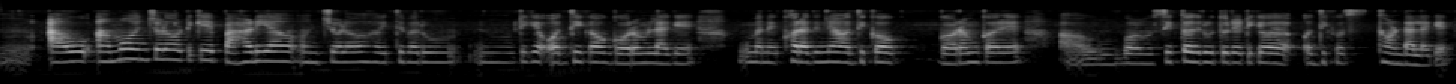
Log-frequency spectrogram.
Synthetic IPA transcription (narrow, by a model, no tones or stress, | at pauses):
awamɔːɲt͡ʃɔɭɔʈikepaɦaɽijaɔɲt͡ʃɔɭɔɦɔjt̪ʰebaɾu | ʈikeʔɔd̪ʱikawɡɔɾɔmlaɡemanekʰɔɾad̪injaɔd̪ʱikɔ | ɡɔɾɔmkɔɾea̰wbɔusit̪ɔɾut̪uɾeʈikeɔd̪ʱikɔs | t̪ʰɔɳɖalaɡḛ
